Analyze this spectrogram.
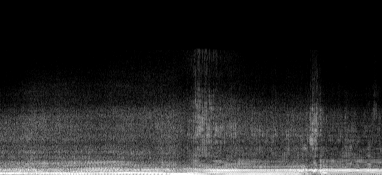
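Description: A rally car engine roars loudly, revving higher as the car speeds past close by.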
